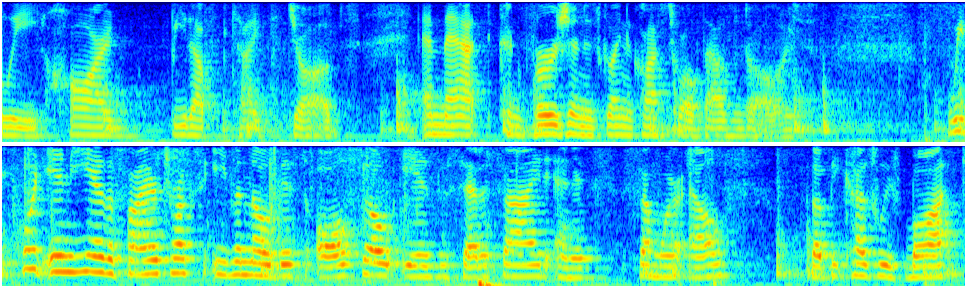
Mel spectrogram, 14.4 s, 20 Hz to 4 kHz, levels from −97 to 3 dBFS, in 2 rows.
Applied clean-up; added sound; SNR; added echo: none; Thump, thud; 17 dB; none.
